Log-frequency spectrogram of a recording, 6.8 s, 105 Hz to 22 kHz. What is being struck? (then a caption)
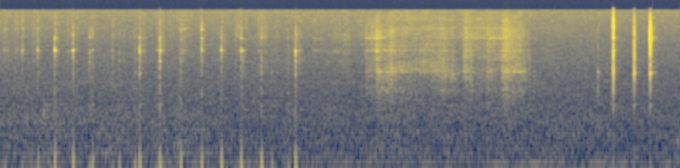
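Wooden hairbrush back. Long acrylic nails tap quickly across the back of a solid, hand-sized wooden hairbrush held close to the mic, giving a run of sharp, dry clicks with a low knock. The tapping gives way to a soft, bright scratching of the nails over the wood, then a few final crisp taps, about 13 distinct hits in all.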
